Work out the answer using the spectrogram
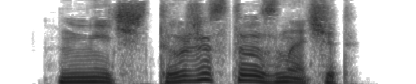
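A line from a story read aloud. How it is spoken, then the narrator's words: Cold hiss. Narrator (Russian): прошипел эльф, сразу перестав улыбаться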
